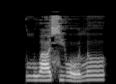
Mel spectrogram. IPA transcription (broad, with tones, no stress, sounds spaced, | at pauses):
l w ä˨˦ ɕ j o̰˨˩ ʊ̯ l ɤ˦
